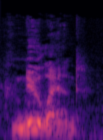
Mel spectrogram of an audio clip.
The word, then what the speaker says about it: Newland: Newland. – Yeah. Oh, it's Newland. – Guy Newland, yeah. Uh-huh. – Yeah. I thought it was Newman. – I know a lot of people think that.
